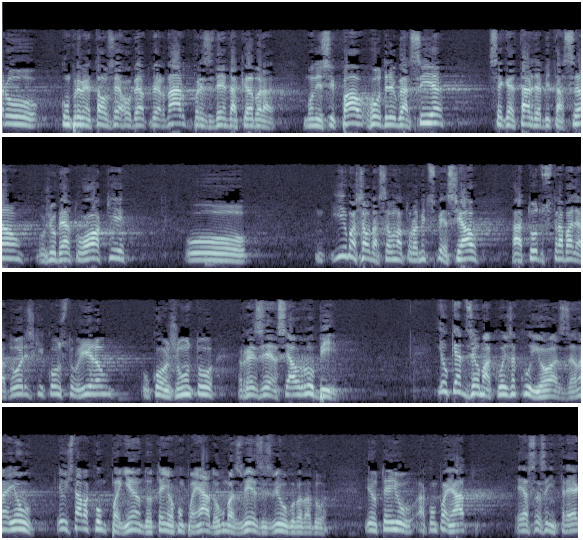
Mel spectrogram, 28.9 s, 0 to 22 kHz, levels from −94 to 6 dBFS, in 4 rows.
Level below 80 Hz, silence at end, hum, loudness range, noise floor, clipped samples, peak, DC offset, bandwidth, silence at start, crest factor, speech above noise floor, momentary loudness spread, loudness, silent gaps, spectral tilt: -58 dBFS; 0 s; none; 4 LU; -50 dBFS; under 0.1%; -2 dBFS; under 0.1%; 10.5 kHz; 0 s; 16 dB; 32 dB; 13 LU; -17 LUFS; none; -4 dB/octave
